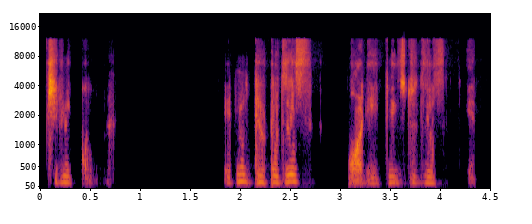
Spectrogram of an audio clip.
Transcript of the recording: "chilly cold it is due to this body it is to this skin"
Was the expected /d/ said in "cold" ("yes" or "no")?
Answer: no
